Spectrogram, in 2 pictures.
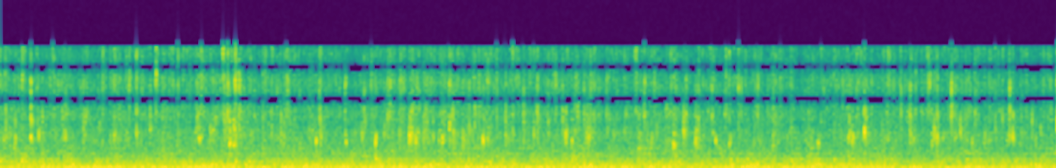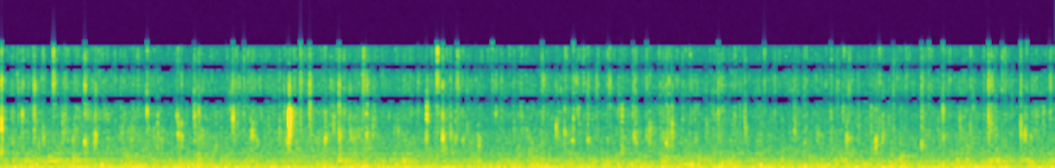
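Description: Steady rain falling on a wet tiled patio, with individual drops striking close by as scattered sharp ticks and a few louder hits.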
